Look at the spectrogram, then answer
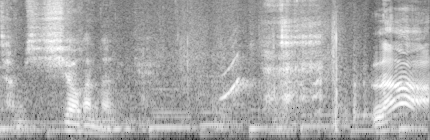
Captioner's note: Tertawa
